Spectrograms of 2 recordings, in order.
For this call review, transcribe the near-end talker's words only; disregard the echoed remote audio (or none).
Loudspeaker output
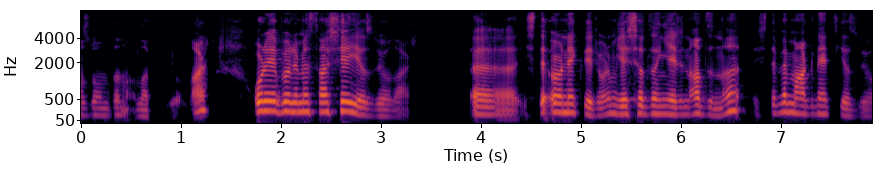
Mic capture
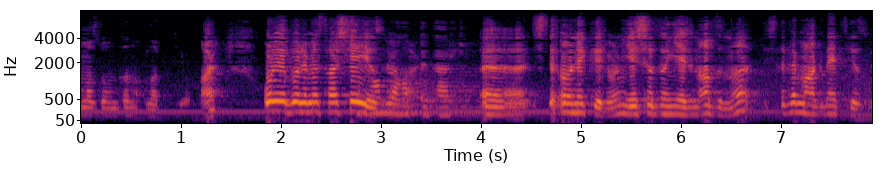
Kafam rahat eder.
